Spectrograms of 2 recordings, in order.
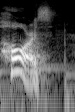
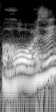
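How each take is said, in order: First: It starts with a harsh sound, no vibration. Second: It starts with a vibrating, voiced sound. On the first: The speaker calls it right. "você deve falar" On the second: The speaker calls it wrong. "Ao invés de"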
